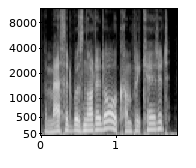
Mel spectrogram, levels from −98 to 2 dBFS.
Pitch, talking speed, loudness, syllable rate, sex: 140 Hz, 230 wpm, -17 LUFS, 6.4 syllables/s, male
